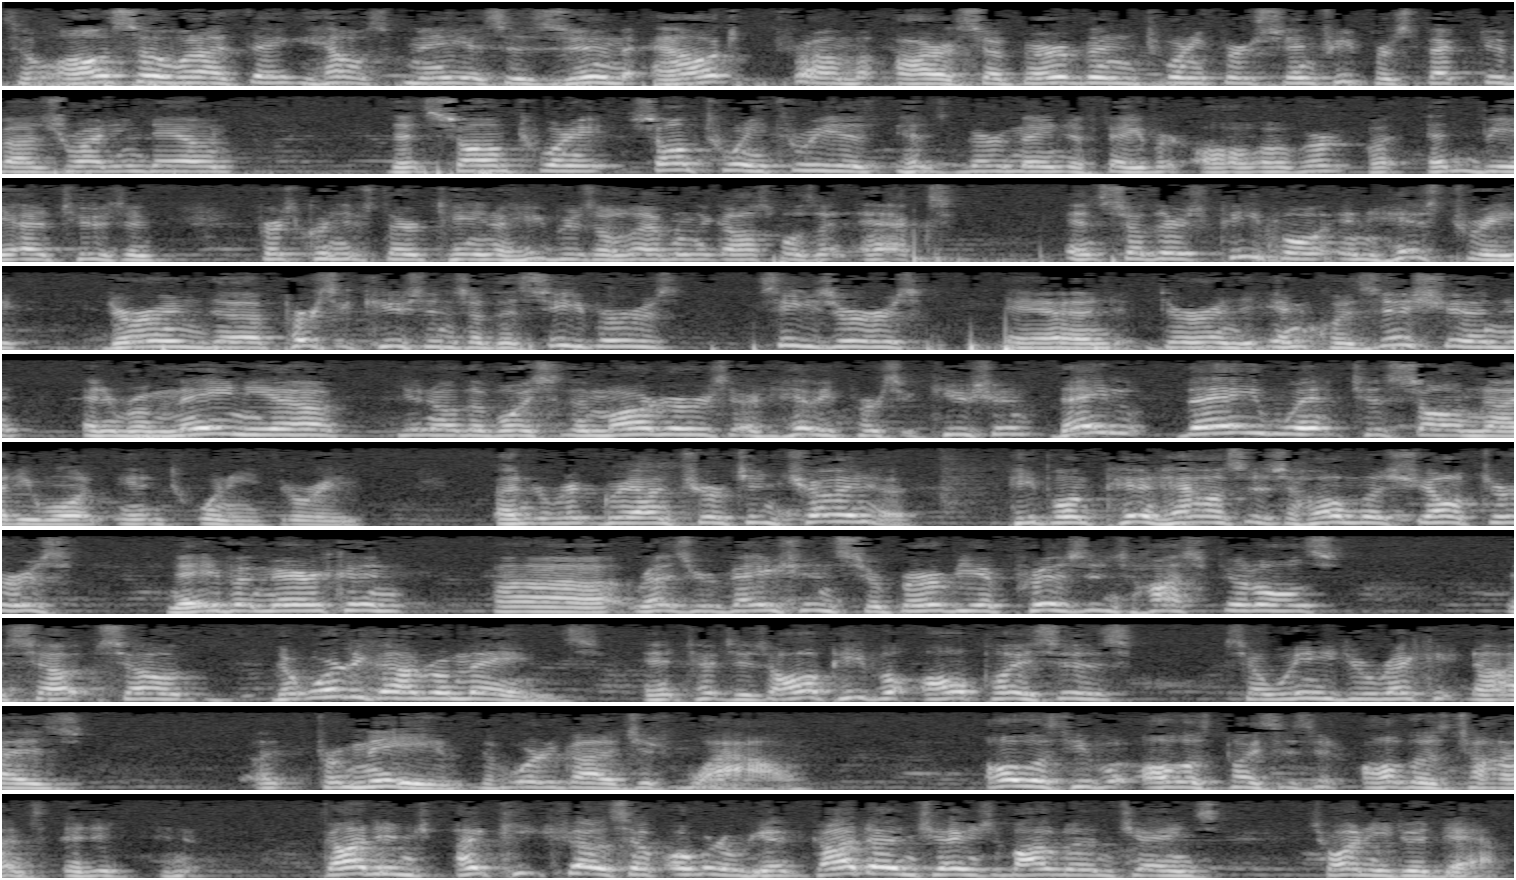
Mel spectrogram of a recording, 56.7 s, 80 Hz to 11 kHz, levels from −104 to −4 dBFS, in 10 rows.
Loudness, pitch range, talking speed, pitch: -25 LUFS, 185-225 Hz, 175 wpm, 205 Hz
